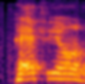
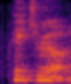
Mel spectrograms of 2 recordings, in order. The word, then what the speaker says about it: Patreon: Is it Patreon or Patreon? Patreon. Patreon. Patreon. Yeah, Patreon.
